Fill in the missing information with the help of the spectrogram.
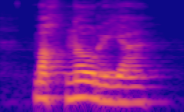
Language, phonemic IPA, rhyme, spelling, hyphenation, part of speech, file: Dutch, /ˌmɑxˈnoː.li.aː/, -oːliaː, magnolia, mag‧no‧lia, noun, Nl-magnolia.ogg
- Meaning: magnolia, tree or shrub of the genus Magnolia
